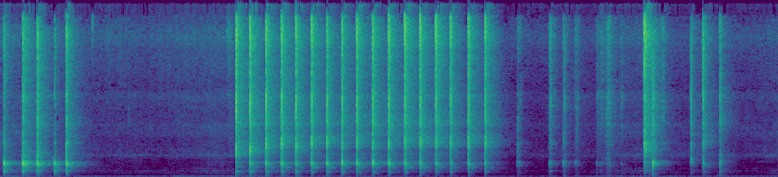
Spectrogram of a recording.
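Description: One cup of flour shaken through a metal sieve for ube-cheese pandesal dough, rapid rhythmic rattling taps in bursts, the longest running about two seconds, then scattered softer taps.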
